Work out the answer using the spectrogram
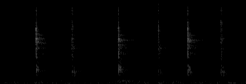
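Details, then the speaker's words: Kawasaki FS600V engine after installing replacement carburetor, key toggled on/off with engine not running: six crisp, clean clicks about half a second apart from the fuel shutoff solenoid; solenoid working normally. "time for a quick functionality test as we toggle the key from on to off listen for that satisfying click indicating the solenoid is"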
